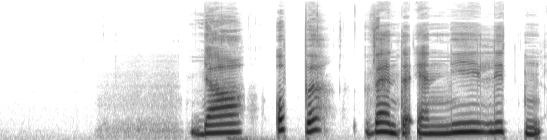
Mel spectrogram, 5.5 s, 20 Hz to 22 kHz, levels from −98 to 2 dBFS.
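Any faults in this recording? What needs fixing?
Channel delay (comb filtering) runs from 3.79 s to the end of the speech. One channel lags by only a couple of samples, a few hundredths of a millisecond, so the mono sum cancels high frequencies, with the first notch near 10 kHz, leaving the top end dull. Keeping both channels sample-aligned before summing to mono, or using a single channel, prevents it.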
